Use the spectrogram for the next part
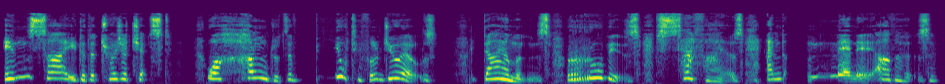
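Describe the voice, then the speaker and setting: Thaddeus Sholto, a reader doing an excitable gentleman. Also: medium pitch, moderate pace, husky, dry recording, pitched above the performer's own voice. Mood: excited. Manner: eager, excitable, talkative. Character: nervous, talkative middle-aged gentleman.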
